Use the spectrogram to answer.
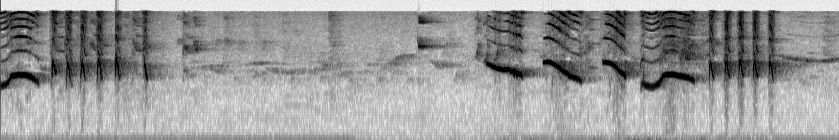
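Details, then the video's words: Kacer (oriental magpie-robin) singing a kapas tembak-style pancingan lure song from Cililin: a rapid stuttering string of sharp notes, a quiet gap, then bright descending whistles, one upswept phrase and another quick clipped series, over a constant low hum. "SUARA PANCINGAN KACER FULL KAPAS TEMBAK CILILIN DAHSYAT"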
